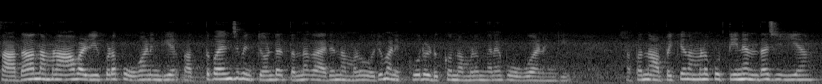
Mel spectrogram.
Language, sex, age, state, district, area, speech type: Malayalam, female, 45-60, Kerala, Malappuram, rural, spontaneous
